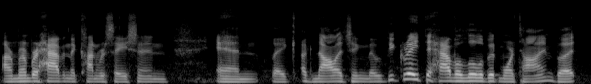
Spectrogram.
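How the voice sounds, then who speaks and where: A man's voice: medium pitch, fairly bright tone. A man in his thirties, a sound designer, explaining his process in an interview from a home studio, restarting words as he goes. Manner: halting, often repeats and restarts words. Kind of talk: interview answer about creative process. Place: small home studio, video call. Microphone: desk boom microphone up close.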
